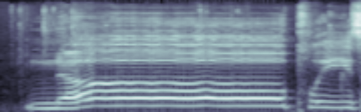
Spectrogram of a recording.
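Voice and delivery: very high, loud drawn-out no; anguished wail. Real, not acted. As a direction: wail in pain and despair. Hit by many arrows.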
